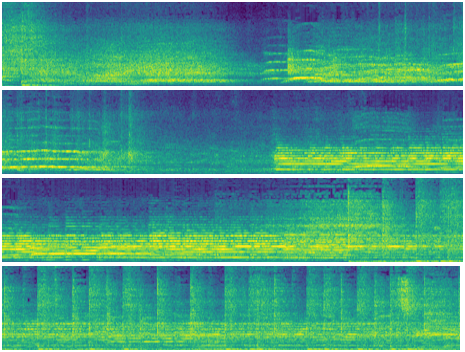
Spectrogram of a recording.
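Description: Concert crowd cheering and singing together. About ten seconds in, an electric guitar starts ringing out steady chords, and at about seventeen seconds bass and drums come in as the live rock band launches into the song.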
